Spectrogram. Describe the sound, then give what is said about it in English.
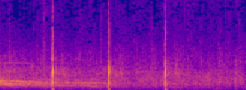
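Congregation applause for the church's fifth birthday: a continuous wash of clapping and crowd noise, punctuated by three sharp, louder claps spaced evenly about a third of a second apart. “Come on, give me a round of applause.”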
